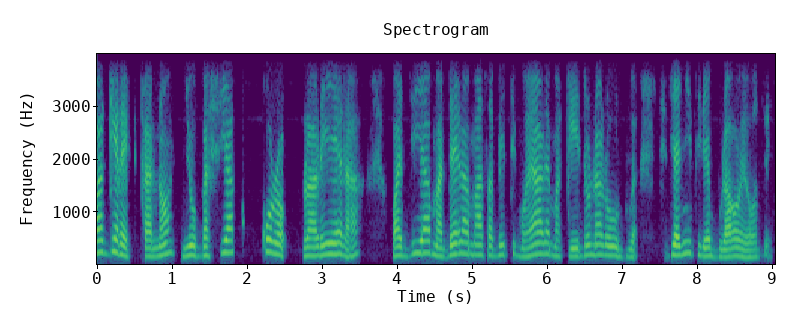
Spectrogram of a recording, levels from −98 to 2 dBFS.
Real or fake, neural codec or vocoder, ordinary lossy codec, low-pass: fake; vocoder, 22.05 kHz, 80 mel bands, HiFi-GAN; Opus, 32 kbps; 3.6 kHz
